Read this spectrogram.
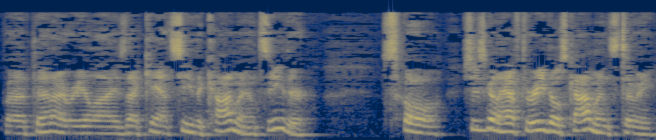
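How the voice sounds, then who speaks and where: An older man in his sixties giving a children's sermon on a phone livestream, slow and friendly, greeting viewers by name and asking the kids questions. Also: high-pitched, animated, a little mellow. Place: small room indoors at home. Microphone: phone camera close up.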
